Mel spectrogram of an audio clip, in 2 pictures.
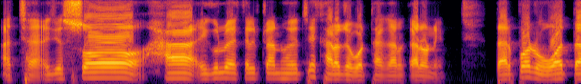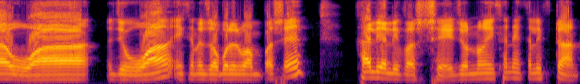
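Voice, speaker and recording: A man teaching Quran reading, spelling out letters and vowel marks slowly and then explaining quickly. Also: medium pitch, clean tone, dry recording. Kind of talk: slow syllable-by-syllable recitation lesson.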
